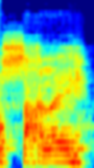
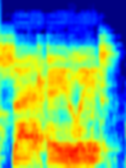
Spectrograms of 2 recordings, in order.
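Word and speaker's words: sac-au-lait: i say it right creole suckalay it's suckalay right it's not sac a late it's suckalay am i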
